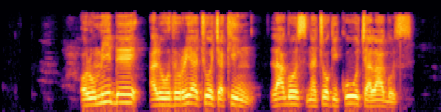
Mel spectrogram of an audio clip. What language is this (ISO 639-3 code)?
swa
